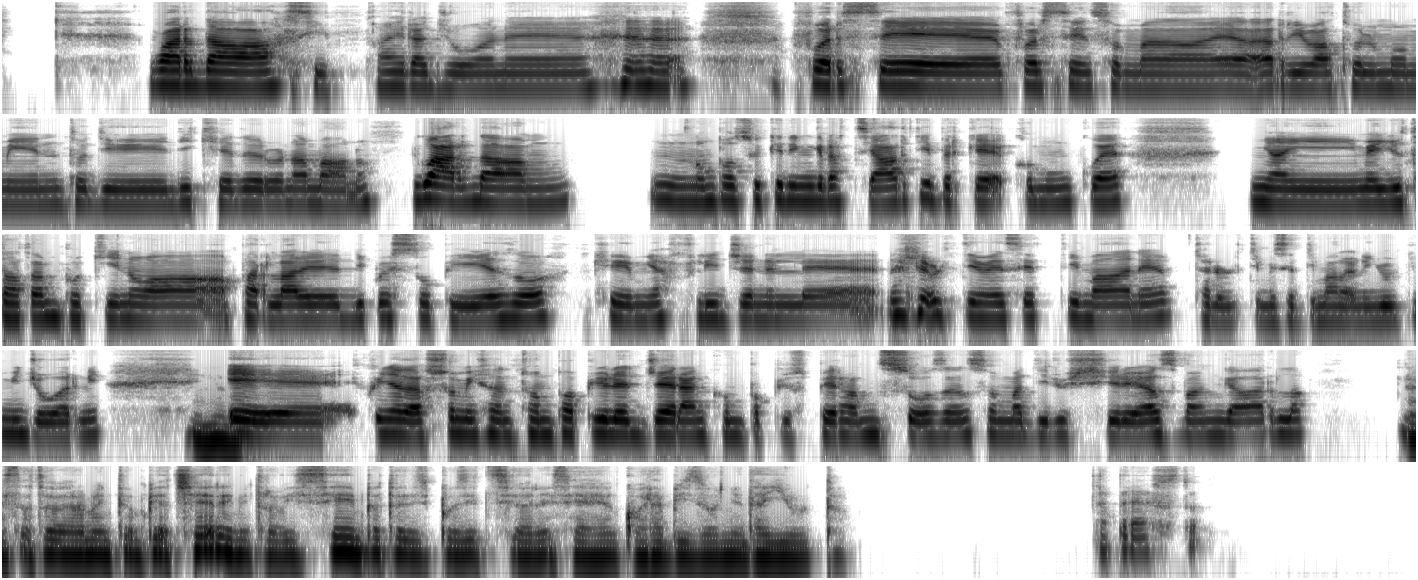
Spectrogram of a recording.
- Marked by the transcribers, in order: chuckle; teeth sucking; laughing while speaking: "nelle ultime"; "cioè" said as "ceh"
- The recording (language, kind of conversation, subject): Italian, advice, Come posso bilanciare il risparmio con le spese impreviste senza mettere sotto pressione il mio budget?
